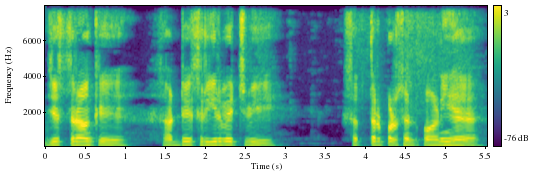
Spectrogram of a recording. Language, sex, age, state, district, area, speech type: Punjabi, male, 60+, Punjab, Shaheed Bhagat Singh Nagar, urban, spontaneous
